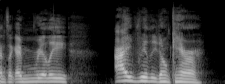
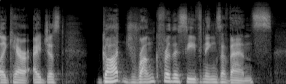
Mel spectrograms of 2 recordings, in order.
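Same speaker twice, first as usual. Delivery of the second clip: ordinary talk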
